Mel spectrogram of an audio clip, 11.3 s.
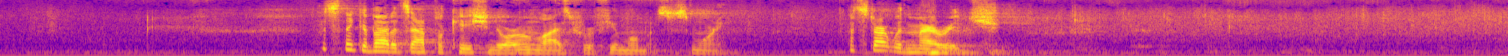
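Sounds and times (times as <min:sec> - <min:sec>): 
speech: 0:02.4 - 0:05.6, 0:06.4 - 0:07.7
audience turning paper pages: 0:07.8 - 0:11.3.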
